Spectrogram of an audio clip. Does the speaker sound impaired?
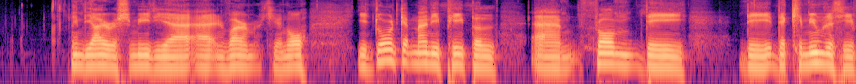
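Yes: cleft lip and palate; congenital cleft lip and palate, failure of mouth and nose to align, two or three surgeries in infancy, last surgery at 17; adult, age 41, decades after final surgery.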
